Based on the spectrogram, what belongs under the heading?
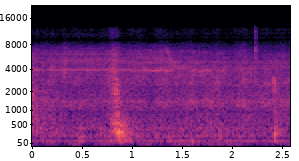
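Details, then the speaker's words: Carbon fiber resin infusion, extra vacuum bag over old mold with small air voids in thin laminate near window: thin steady high hiss under quiet pump as air leaks through holes; vacuum bag leak, to be sealed with thickened epoxy. "we have some holes. I think you can maybe hear it on the camera now, how it hisses."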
